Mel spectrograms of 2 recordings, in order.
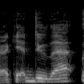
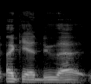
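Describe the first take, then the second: First: Said in the usual way. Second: Laughing. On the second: Real, not acted.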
